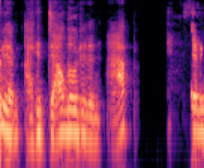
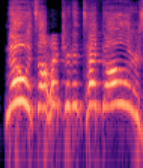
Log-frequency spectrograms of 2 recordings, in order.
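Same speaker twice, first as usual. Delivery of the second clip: put-on insistent kid; 14 semitones higher than usual. Kid insists to his dad.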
